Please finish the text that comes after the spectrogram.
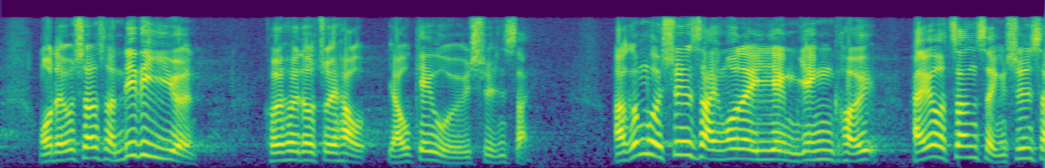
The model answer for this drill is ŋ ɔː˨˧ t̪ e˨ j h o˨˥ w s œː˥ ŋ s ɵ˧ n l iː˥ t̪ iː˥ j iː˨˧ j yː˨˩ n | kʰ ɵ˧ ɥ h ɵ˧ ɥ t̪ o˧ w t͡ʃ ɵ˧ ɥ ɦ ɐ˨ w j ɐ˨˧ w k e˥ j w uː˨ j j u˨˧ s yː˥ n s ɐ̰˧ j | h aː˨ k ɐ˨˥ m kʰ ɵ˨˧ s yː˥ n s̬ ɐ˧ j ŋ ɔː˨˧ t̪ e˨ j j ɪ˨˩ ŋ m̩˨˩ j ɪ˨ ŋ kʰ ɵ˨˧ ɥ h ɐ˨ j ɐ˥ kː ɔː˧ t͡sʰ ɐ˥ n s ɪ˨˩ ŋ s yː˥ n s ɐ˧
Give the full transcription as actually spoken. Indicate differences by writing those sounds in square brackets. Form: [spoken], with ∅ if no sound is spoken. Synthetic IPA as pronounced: ŋ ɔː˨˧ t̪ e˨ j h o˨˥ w s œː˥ ŋ s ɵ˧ n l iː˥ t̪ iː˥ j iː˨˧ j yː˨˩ n | kʰ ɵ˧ ɥ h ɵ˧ ɥ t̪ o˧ w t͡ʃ ɵ˧ ɥ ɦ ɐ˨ w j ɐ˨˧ w k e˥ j w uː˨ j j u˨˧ s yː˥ n s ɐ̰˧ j | h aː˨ k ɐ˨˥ m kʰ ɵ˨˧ s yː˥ n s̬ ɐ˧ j ŋ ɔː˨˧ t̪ e˨ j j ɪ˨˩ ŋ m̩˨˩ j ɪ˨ ŋ kʰ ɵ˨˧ ɥ h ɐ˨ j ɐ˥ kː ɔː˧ [t͡s] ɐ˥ n s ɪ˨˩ ŋ s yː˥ n s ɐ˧

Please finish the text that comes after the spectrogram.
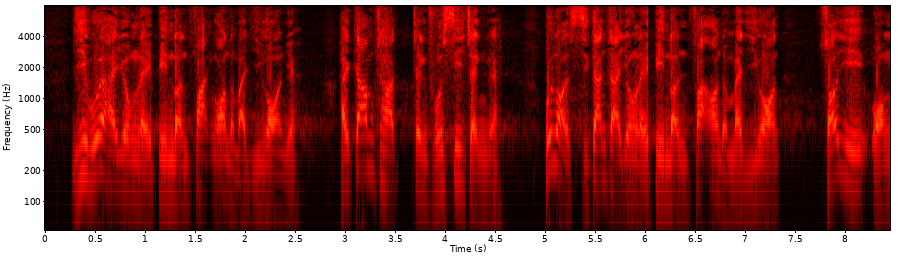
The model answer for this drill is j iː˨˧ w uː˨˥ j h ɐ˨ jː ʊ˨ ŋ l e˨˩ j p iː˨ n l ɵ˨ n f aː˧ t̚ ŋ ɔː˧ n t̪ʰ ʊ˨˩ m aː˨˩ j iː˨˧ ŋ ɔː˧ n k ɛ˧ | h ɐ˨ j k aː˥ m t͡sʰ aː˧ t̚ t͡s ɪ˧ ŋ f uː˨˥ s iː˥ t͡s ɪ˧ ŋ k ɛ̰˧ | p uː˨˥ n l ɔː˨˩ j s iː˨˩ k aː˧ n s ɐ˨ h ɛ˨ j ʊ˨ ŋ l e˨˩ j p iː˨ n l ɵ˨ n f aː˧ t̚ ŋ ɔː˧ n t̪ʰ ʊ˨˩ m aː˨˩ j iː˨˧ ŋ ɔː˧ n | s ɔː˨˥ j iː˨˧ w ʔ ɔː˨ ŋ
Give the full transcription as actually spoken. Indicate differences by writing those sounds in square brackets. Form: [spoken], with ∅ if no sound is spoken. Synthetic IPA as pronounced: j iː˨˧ w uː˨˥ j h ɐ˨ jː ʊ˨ ŋ l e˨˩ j p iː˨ n l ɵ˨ n f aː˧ t̚ ŋ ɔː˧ n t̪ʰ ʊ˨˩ m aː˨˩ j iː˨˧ ŋ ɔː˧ n k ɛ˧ | h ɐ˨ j k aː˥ m t͡sʰ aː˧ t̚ t͡s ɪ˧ ŋ f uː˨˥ s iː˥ t͡s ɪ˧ ŋ k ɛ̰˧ | p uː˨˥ n l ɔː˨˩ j s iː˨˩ k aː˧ n [t͡s] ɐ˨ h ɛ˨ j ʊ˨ ŋ l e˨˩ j p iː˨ n l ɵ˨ n f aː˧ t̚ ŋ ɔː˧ n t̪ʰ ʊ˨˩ m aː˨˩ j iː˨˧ ŋ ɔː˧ n | s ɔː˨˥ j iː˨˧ w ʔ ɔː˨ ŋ

